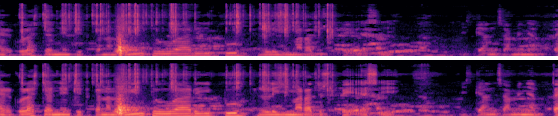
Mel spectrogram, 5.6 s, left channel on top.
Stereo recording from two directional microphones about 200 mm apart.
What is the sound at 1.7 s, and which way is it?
Speech, 40° right (ahead or behind).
